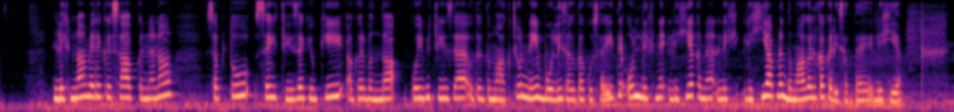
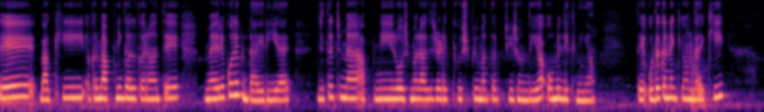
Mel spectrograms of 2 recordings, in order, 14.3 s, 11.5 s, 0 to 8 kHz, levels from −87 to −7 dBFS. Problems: none marked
